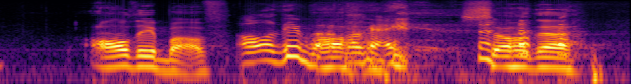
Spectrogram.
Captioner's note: both laughing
